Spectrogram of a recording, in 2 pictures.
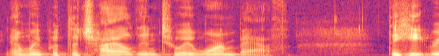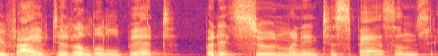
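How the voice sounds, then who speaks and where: Mellow, low-pitched woman reading solemnly. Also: muffled recording. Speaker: reader of historical letters in reader's theatre. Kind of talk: dramatic reading of a first-person historical memoir.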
